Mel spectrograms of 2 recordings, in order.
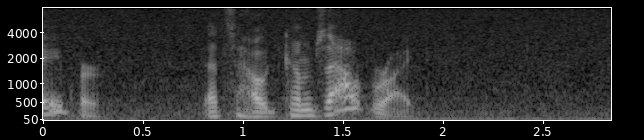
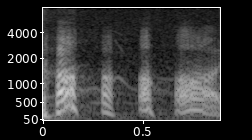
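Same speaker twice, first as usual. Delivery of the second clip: loud, high mock ha-ha; big put-on belly laugh; imitated laughter; 13 semitones higher, 8 dB louder than usual. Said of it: "They're all laughing, going".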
